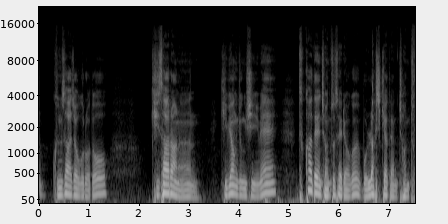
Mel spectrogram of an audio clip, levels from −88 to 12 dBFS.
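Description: No technical faults can be heard anywhere in the recording, with the signal holding steady and continuous across the whole speech clip.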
